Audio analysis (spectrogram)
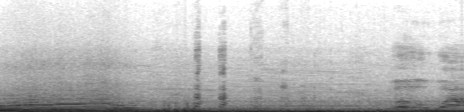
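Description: Engine of a Lamborghini Huracan heard from inside the car, droning loudly, with rising pitch sweeps as it accelerates through gears, steady and close throughout.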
